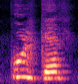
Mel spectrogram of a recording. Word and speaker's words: pulcher: como ejemplo, adjetivos como pulcher, pulcra, pulcrum, hermoso. Ahí tenemos también, el masculino es pulcher. Veamos cómo se escribe con che, que en latín se pronuncia como k.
